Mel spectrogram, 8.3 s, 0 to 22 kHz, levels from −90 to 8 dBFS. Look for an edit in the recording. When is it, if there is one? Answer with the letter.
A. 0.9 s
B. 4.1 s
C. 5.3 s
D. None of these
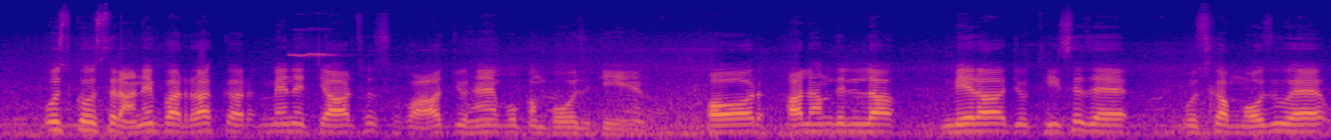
D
